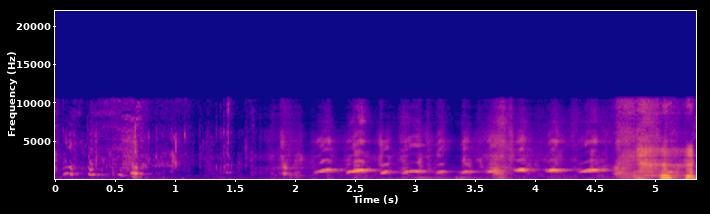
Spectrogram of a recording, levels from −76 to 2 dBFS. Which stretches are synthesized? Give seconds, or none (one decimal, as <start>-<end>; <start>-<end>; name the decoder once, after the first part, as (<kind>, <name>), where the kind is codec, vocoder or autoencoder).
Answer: 1.7-5.3 (vocoder, Vocos)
